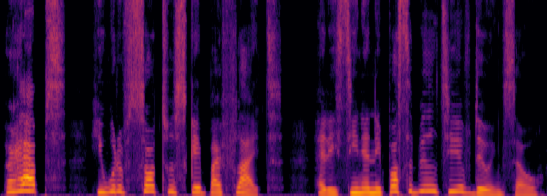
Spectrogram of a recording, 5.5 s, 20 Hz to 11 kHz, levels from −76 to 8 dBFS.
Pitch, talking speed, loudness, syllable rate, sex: 265 Hz, 185 wpm, -19 LUFS, 5.2 syllables/s, female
